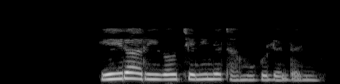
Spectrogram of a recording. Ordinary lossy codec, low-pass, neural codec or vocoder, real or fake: MP3, 32 kbps; 5.4 kHz; none; real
